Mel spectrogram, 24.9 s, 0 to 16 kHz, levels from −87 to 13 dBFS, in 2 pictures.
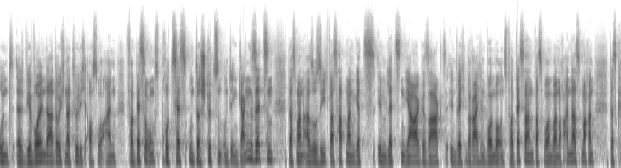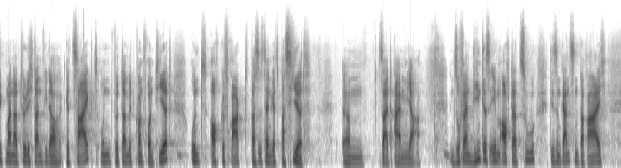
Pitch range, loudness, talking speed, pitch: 100-115 Hz, -21 LUFS, 170 wpm, 105 Hz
